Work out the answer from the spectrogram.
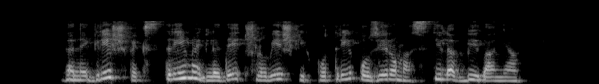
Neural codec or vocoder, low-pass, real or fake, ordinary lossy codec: codec, 16 kHz, 16 kbps, FunCodec, trained on LibriTTS, 50 frames a second; none; fake; none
